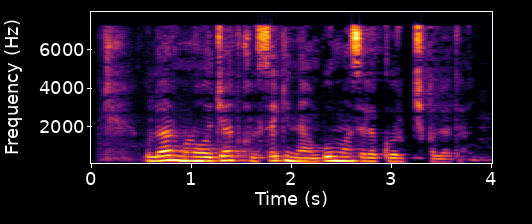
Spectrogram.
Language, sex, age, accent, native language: Uzbek, female, 25-34, Namangan, Uzbek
